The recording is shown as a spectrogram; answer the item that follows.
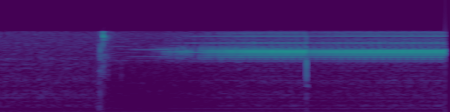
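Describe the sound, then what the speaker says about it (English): A meter's continuity buzzer, sounding as a contactor's contacts close a circuit, gives a steady high-pitched electronic tone that starts after a couple of faint clicks and holds steadily to the end. "as you can tell by the buzzer from the meter"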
